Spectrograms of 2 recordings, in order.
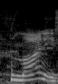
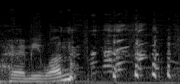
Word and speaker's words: Hermione: Harry Potter and everyone with Hermione's name. How would you... Wait, but how would you pronounce that any other way?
